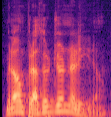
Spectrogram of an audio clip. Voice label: "e certo", crespinese

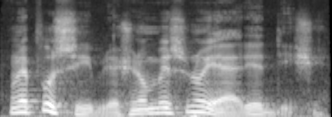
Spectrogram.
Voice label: "che dici", crespinese

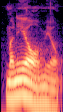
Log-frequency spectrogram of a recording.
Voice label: "maniomio", crespinese

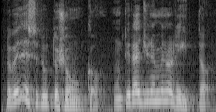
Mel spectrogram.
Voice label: "cionco", crespinese

